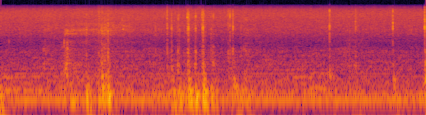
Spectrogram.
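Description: Typing on a computer keyboard: a web address being keyed in as a run of irregular keystroke clicks over a low steady hum.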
